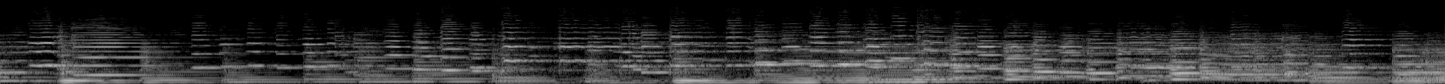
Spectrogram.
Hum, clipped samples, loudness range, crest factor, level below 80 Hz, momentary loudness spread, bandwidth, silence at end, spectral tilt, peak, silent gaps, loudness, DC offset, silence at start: none; under 0.1%; 5 LU; 18 dB; -54 dBFS; 9 LU; 16 kHz; 0 s; -5.5 dB/octave; -10 dBFS; none; -27 LUFS; under 0.1%; 0 s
